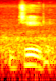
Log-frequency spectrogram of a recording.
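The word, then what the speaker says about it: gaol: See the spelling, children? G-A-O-L. Pronounce it as jail.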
